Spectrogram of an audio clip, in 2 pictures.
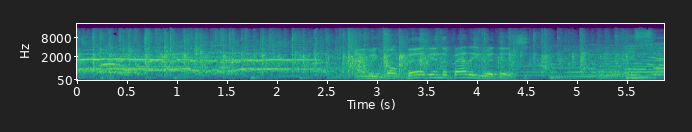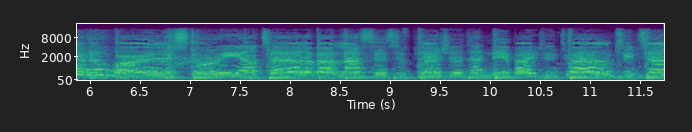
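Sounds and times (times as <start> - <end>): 
pub crowd cheering and clapping: 0.0 - 6.2
speech: 2.8 - 11.7.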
